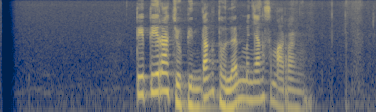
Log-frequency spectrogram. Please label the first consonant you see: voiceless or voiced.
voiceless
